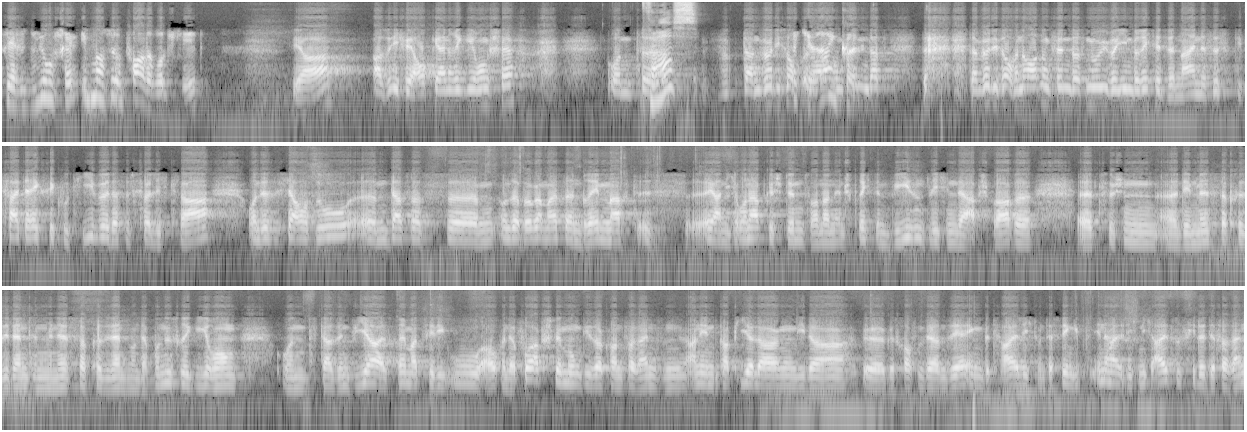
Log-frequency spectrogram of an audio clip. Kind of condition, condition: link, phone line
